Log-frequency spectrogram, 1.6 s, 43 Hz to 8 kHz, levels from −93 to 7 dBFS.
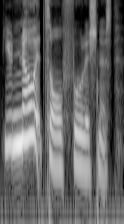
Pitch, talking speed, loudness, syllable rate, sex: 220 Hz, 190 wpm, -15 LUFS, 5.3 syllables/s, female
